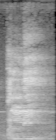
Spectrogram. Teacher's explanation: நுனி நாக்கை கொண்டு போய் மேல் வரிசை பல்லுல உள்பக்கமா தொட்டினா ல வரும் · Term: லகரம்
